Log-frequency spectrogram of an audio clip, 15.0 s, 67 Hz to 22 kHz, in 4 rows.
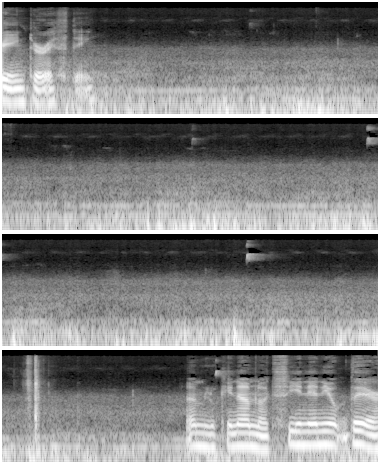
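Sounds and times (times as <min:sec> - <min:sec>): outdoor background rumble: 0:00.0 - 0:15.0
sharp click: 0:11.5 - 0:11.8.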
